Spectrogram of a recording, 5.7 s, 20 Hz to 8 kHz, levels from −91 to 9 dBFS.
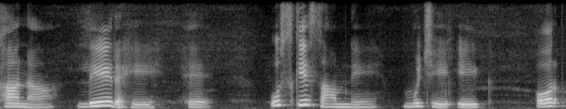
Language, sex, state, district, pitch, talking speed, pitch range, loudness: Hindi, female, Himachal Pradesh, Shimla, 215 Hz, 95 wpm, 195-245 Hz, -18 LUFS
